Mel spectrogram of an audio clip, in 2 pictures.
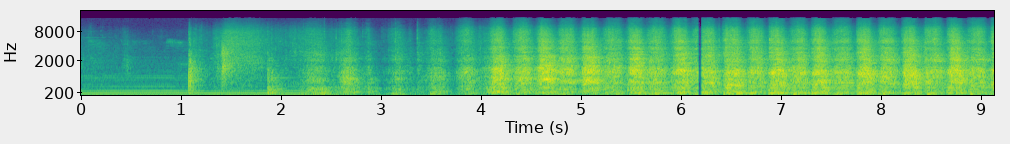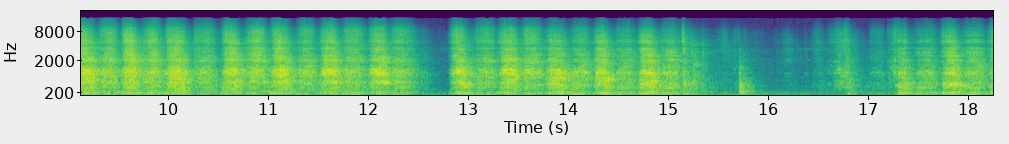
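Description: A hand saw cuts through wood with quick, steady back-and-forth strokes.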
